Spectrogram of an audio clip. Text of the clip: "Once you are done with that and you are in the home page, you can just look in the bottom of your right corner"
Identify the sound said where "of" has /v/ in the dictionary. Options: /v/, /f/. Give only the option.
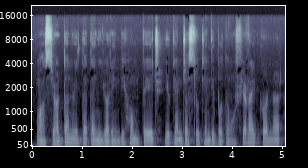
/f/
